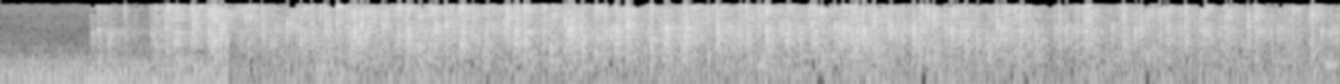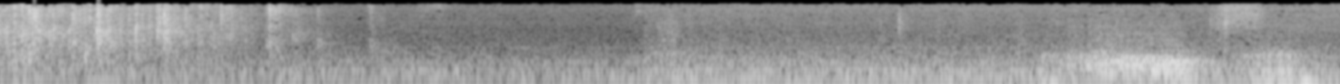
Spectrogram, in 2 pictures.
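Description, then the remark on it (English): A crowd bursts into loud, sustained applause for the evening's speakers, lasting several seconds, then the clapping fades away, leaving quieter background noise and a brief low murmur near the end. “but this was just marvelous for me, and we just have another round of applause for all of our speakers.”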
